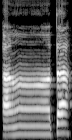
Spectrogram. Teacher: نون ساکن کے بعد تا ہے تو یہاں پر اخفا کریں گے، آواز ناک میں چھپائیں گے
